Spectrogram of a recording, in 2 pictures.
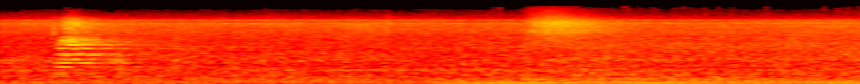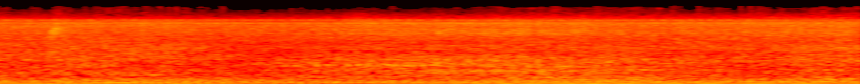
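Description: A motor vehicle's engine running nearby: a steady low rumble that grows louder about two seconds in and holds. There is a brief high pitched squeak just after the start and a short hiss near the three-second mark.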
